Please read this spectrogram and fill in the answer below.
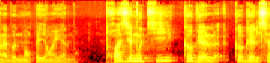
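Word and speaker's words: Coggle: devoir passer un abonnement payant également troisième outil cogle cogle ça s'écrit C o g g l e cogle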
